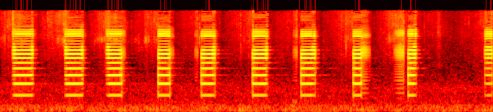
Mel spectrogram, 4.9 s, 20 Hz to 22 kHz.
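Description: XP Deus metal detector giving about ten short beeps of the same tone, roughly two a second, as the coil is swept back and forth over a target. The target reads low, in the 30s to 40s, and the hunter calls it a dud.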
